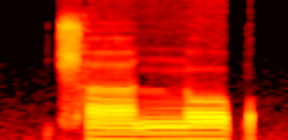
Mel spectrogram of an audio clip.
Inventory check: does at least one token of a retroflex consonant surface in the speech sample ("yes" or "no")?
yes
